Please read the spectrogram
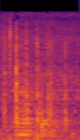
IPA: ˈæmbə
